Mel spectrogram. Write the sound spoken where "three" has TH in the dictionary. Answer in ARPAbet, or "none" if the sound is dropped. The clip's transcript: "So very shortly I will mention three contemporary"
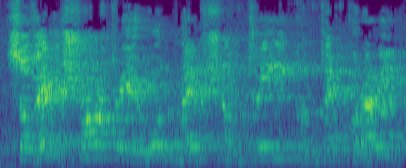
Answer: T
